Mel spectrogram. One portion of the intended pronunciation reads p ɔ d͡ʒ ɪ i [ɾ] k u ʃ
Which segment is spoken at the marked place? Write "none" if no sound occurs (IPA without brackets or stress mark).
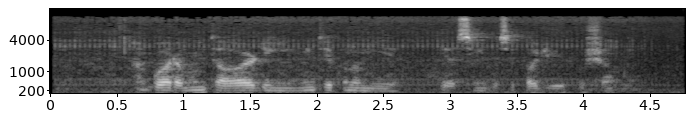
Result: ɾ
